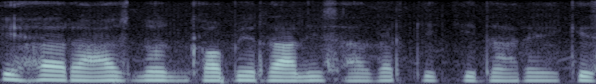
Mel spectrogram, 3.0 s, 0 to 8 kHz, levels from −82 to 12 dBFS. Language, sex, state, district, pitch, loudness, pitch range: Chhattisgarhi, male, Chhattisgarh, Rajnandgaon, 145 Hz, -18 LUFS, 140-150 Hz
